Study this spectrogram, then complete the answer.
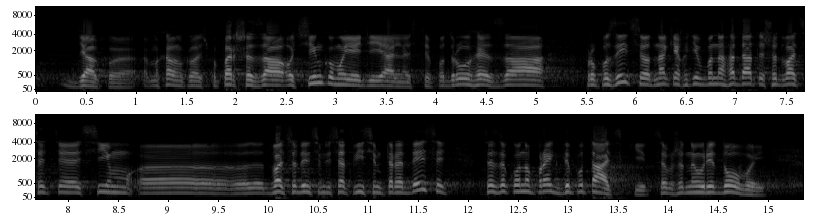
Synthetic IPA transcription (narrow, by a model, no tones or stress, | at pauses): dʲakʊjʊ̰mɪxɑlˠmɪkɔlˠʋɪt͡ʃʲpɔpɛrʃɛzɐɔt͡sʲinkʊmɔjejidʲijalʲnʲɔsʲtʲipɔd̪ɾuɦɛzɐ | pɾɔpɔzɪt͡sʲijʊɔd̪nɑkjaxɔtʲiwbɪnɐɦɐd̪ɑt̪ɪʃt͡ʃɔd̪ʋɑt͡sʲːɐtʲsʲim | d̪ʋɑt͡sʲːɐtʲɔd̪ɪnsʲimd̪esʲat̪ʋʲisʲimt̪ɾɛd̪ɛsʲɐtʲ | t̪sɛzɐkɔnɔpɾɔɛk̚t̪̚d̪epʊt̪ɑt͡sʲkɪjt̪sɛwʒɛneʊɾʲɐd̪ɔʋɪj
